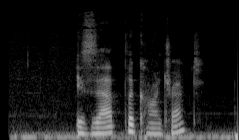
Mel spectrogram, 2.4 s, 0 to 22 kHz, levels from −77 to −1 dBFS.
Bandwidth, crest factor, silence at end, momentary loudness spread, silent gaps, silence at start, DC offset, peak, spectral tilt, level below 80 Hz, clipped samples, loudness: 16 kHz; 18 dB; 0 s; 15 LU; none; 0.1 s; under 0.1%; -12 dBFS; -6 dB/octave; -40 dBFS; under 0.1%; -30 LUFS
